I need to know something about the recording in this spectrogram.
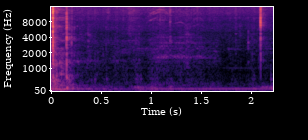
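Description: A man's voice trails off in the first moment, then quiet room tone with a faint steady low hum.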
